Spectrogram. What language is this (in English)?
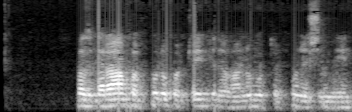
Pashto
